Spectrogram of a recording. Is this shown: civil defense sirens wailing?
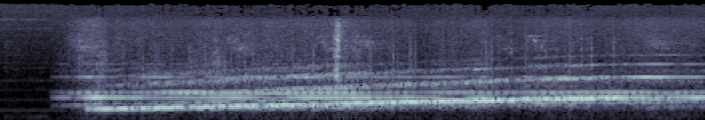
yes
